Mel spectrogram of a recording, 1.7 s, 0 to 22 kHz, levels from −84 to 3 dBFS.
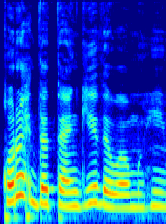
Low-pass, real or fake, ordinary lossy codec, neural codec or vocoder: none; real; none; none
